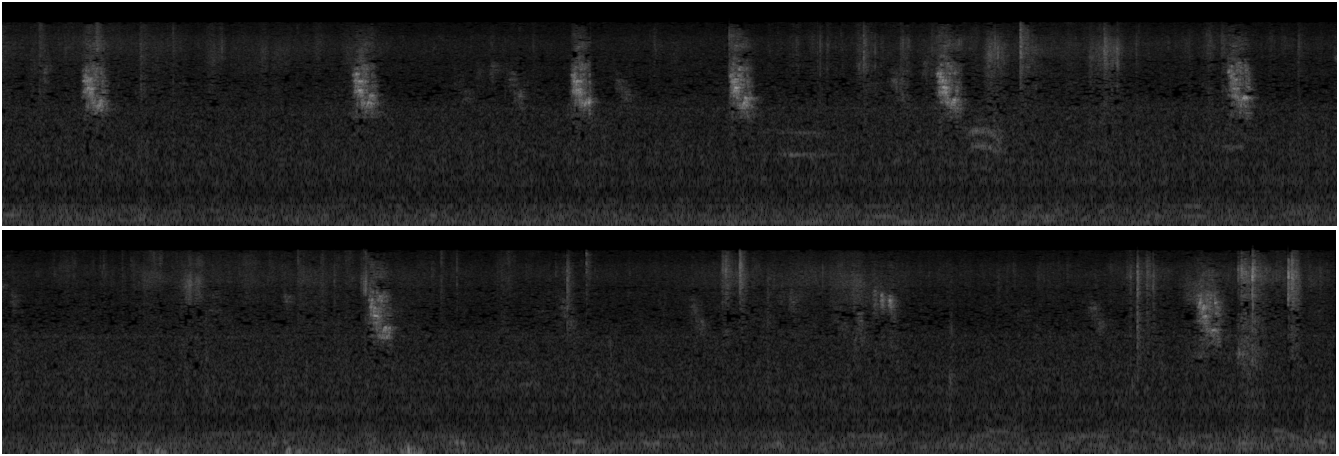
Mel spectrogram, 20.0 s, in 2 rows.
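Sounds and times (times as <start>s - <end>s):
small bird chirping: 0.2s - 0.9s.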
